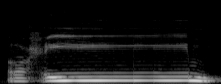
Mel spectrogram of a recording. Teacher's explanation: র এর উপরে জাবার থাকার কারণে র মোটা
